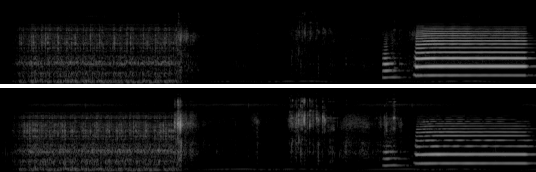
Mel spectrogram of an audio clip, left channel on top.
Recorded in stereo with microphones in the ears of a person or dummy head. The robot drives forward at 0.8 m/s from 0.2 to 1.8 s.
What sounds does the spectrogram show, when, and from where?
1.7 s a zipper: 55° right (ahead or behind), 1.0 m
3.8 s a trumpet: 60° left (ahead or behind), 1.3 m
